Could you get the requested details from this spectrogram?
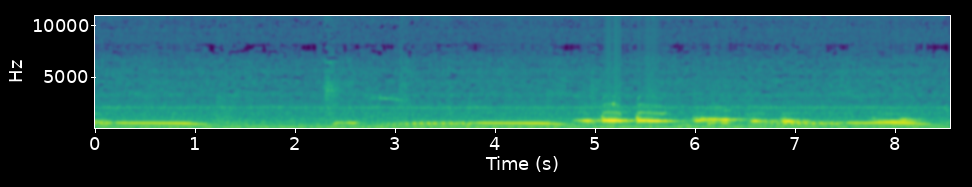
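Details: Loud song of a Bangkok-type zebra dove calling to its companions: long low buzzy trills alternate with sharp higher staccato coos that rise and fall in bursts, with a steady thin background whine.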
